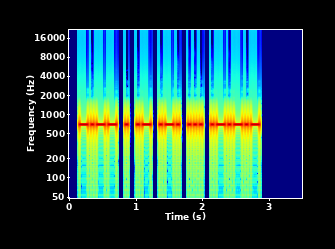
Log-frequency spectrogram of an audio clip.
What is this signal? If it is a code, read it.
Morse code, heard as a keyed tone, about 28 wpm, 700 Hz. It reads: YEARS.
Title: Sentences from Top 200 Words 28wpm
